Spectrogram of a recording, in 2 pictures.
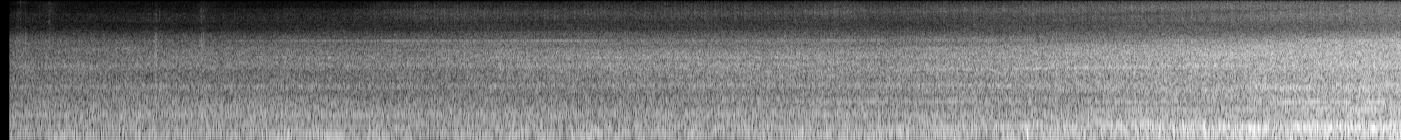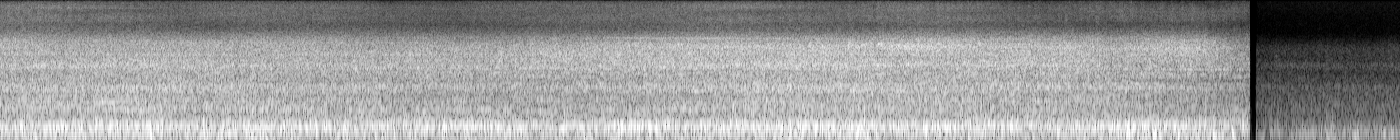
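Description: Trains moving through a station, including an alex train's diesel locomotive: a steady rumble and rail noise that grows louder up to about halfway through, holds loud, then cuts off suddenly just before the end.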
